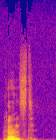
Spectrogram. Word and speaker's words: Kunst: How do you say that, her last name? – Kunst. – Yeah, that's what I said. Kunst. It's like Shannon Dunst, but Kunst.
